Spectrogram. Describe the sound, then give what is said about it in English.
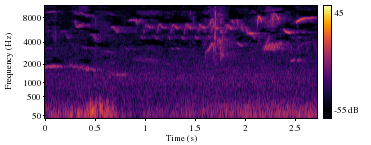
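A bird that learned to mimic police squad car sirens imitates a siren with high, wavering whistles and chirps over a faint steady tone, heard outdoors against a low background rumble, with no one talking. “So at first they thought the squad cars were malfunctioning, but later they realized the birds learned to mimic the siren sounds,”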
